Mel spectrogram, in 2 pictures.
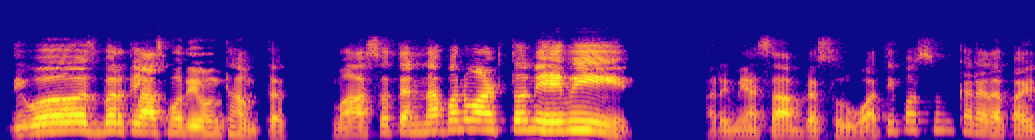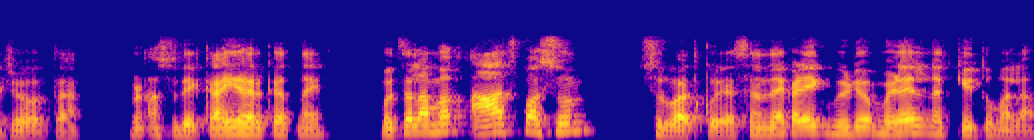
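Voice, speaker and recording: A man's voice: fairly high pitch, smooth, highs cut off. A man in his forties with a Marathi accent, a teacher giving students an earnest, reassuring motivational talk, tired and with a weaker voice than usual, often asking "okay?". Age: 40s.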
